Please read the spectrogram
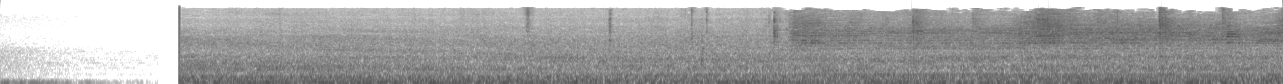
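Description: The tail of the intro music fades out, and after about a second the steady road noise of a car driving along a highway starts abruptly, a low rumble that holds to the end.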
